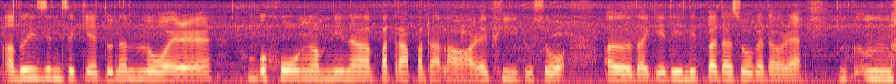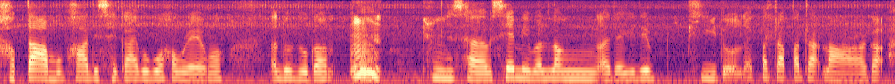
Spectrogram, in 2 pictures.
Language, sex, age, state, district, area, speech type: Manipuri, female, 18-30, Manipur, Thoubal, rural, spontaneous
